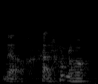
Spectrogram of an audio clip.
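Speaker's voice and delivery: ordinary delivery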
